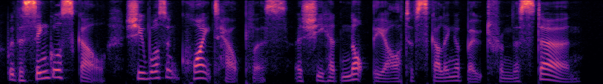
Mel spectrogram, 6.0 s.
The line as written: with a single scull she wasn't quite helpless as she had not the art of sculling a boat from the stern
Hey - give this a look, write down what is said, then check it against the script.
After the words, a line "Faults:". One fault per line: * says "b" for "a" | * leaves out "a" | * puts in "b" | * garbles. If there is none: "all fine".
with a single scull she wasn't quite helpless as she had not the art of sculling a boat from the stern
Faults:
all fine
